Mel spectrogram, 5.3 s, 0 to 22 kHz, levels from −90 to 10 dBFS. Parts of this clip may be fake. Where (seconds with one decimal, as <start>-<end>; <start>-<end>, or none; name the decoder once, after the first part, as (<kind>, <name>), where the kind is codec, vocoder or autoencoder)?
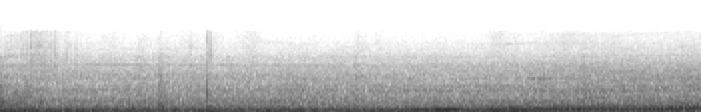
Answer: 2.7-5.3 (vocoder, BigVGAN v2)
